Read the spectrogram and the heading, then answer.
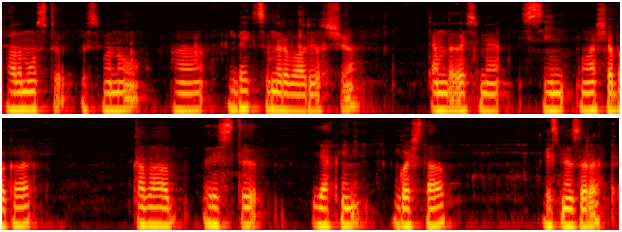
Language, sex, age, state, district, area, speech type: Kashmiri, male, 18-30, Jammu and Kashmir, Baramulla, rural, spontaneous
